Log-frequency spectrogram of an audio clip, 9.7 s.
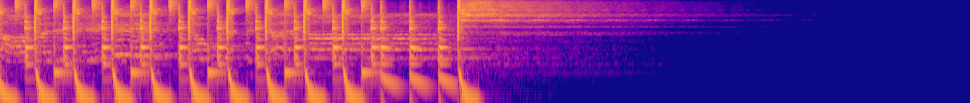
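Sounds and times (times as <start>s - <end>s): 
dholak bass dance mix: 0.0s - 5.6s.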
